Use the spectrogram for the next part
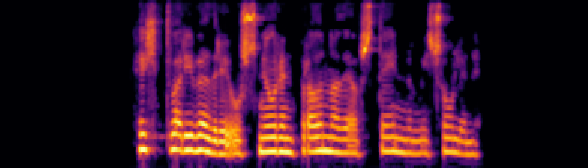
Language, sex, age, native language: Icelandic, female, 30-39, Icelandic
